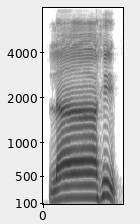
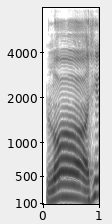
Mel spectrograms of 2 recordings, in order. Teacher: জের বা যেকোনো জিনিস আসলেই এটি হবে পাতলা করে হবে লাহি আর ওপরে যদি জাবার পেশ বা কিছু আসলে লহি হতো মোটা করে তো এখানে নিচে আছে তার জন্য পাতলা করে পড়বেন লাহি নিচে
